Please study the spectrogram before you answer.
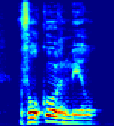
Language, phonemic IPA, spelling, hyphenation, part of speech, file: Dutch, /vɔlˈkoː.rə(n)ˌmeːl/, volkorenmeel, vol‧ko‧ren‧meel, noun, Nl-volkorenmeel.ogg
- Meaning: wholemeal flour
